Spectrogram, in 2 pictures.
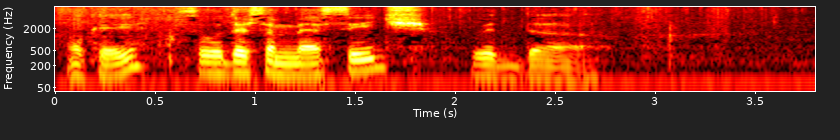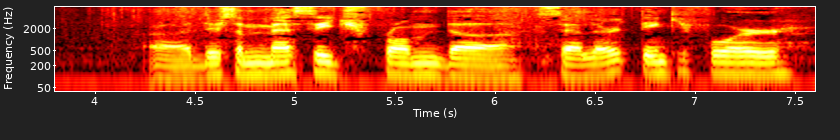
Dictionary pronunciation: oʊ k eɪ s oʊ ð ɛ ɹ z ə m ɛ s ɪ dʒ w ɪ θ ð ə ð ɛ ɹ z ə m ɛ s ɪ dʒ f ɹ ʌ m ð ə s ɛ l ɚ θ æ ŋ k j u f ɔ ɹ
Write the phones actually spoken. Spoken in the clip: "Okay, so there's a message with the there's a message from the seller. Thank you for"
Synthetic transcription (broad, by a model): oʊ k eɪ s oʊ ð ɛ ɹ s ə m ɛ s ɪ dʒ w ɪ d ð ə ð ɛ ɹ s ə m ɛ s ɪ dʒ f ɹ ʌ m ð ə s ɛ l ɚ t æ ŋ k j u f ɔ ɹ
